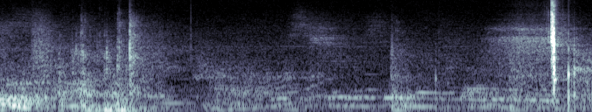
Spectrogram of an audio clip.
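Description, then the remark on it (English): An office door to a closed-door sales department meeting opens near the end with a sharp latch click, preceded by quiet rustling and faint indistinct voices. “I don't know what they're doing, but they have a closed door meeting going on. But we're going to barge in.”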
